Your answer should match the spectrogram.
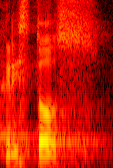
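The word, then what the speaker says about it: Χριστός: La palabra Cristo es una palabra griega, ¿sí? Se pronuncia en realidad Christos.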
